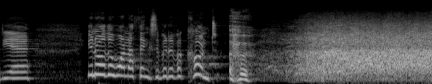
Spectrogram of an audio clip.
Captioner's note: audience laughing; coughs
